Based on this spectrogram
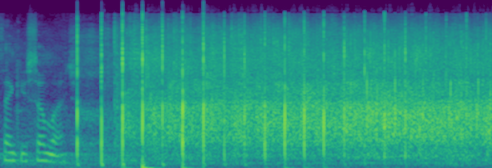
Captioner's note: applause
